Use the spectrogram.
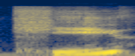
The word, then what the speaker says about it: kei: visual type or visual kei. So it's I think it's KEI, and it probably is pronounced something similar to key.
